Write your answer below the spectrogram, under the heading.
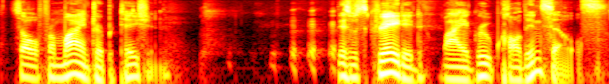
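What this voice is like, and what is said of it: Put-on radio announcer voice. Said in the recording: “let me put on my radio voice... let me put on my internet voice.”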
